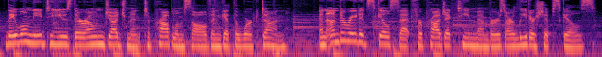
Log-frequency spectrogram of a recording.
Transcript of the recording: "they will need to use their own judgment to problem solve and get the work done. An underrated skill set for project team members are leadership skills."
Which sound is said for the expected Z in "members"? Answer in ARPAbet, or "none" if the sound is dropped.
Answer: Z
